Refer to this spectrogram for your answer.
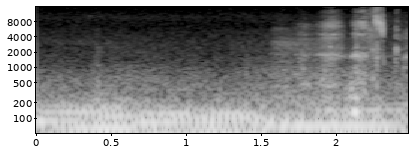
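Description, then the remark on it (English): A very deep pipe organ note, low C in the pedal from a soft 32-foot Dulciana stop whose pipe is 32 feet long, heard as a steady low rumbling drone more felt than heard, with faint airy noises appearing near the end. “Yeah, well, that was the Dulciana 32.”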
